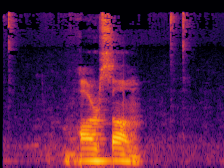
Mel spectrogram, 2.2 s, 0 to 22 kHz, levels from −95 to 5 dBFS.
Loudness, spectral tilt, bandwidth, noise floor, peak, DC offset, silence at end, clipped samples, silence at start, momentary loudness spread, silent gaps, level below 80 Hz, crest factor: -14 LUFS; -5.5 dB/octave; 17 kHz; -45 dBFS; 0 dBFS; under 0.1%; 0.4 s; under 0.1%; 0.1 s; 21 LU; none; -50 dBFS; 18 dB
